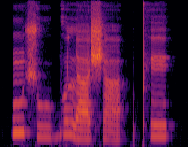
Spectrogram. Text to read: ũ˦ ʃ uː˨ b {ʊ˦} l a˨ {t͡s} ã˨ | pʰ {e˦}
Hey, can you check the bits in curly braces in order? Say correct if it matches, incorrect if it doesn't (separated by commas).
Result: correct, incorrect, correct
